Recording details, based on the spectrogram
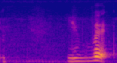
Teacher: கீழ் இதலும் மேல்வாய் பல்லும் இணைவதால் பிறக்கும் எழுத்து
